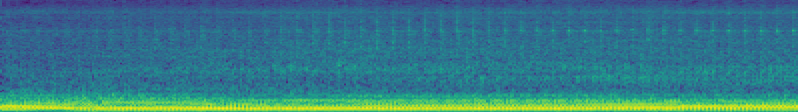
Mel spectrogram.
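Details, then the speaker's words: Turbo Metro (K-series) engine idling steady and smooth with an even low beat, no knocks or misses, after a forgotten ECU live ignition feed was reconnected in the new loom; normal idle. "there you go all what a nice and smoothly now"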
